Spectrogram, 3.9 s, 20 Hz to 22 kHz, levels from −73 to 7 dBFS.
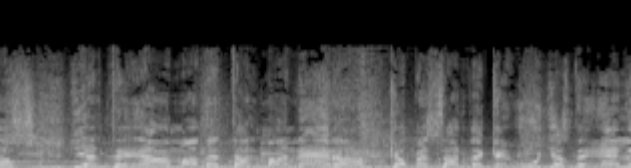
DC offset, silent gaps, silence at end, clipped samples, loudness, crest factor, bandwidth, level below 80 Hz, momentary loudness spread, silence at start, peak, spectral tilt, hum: under 0.1%; none; 0 s; under 0.1%; -13 LUFS; 14 dB; 16.5 kHz; -42 dBFS; 3 LU; 0 s; 0 dBFS; -3.5 dB/octave; none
